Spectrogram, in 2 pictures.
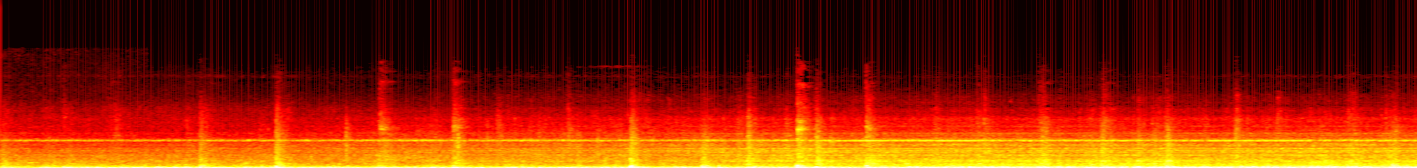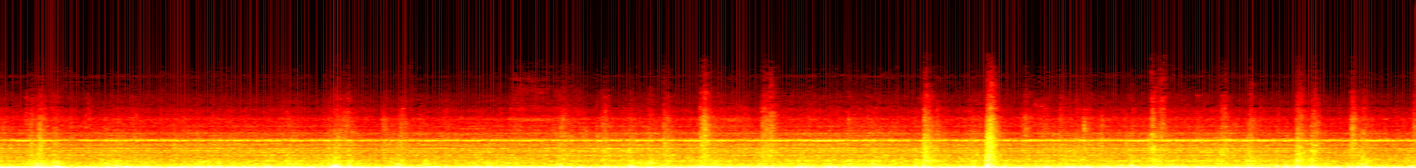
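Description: Indian Railways passenger train running along the track: a steady low rumble broken by irregular sharp clicks and knocks of the wheels over rail joints, with a thin steady high whine above it.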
